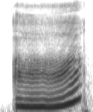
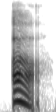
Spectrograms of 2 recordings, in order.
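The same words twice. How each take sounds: First: The pitch rises toward the end. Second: The pitch drops sharply and briefly. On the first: "The second tone goes up a little bit" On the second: "the last one is the drop. Short, angry"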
